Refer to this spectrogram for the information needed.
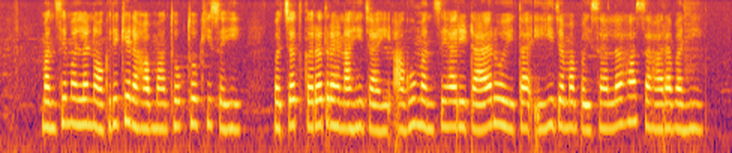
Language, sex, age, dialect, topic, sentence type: Chhattisgarhi, female, 31-35, Central, banking, statement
